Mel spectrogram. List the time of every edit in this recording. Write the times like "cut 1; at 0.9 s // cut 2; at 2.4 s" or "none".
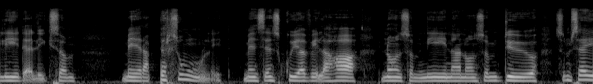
cut 1; at 2.4 s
